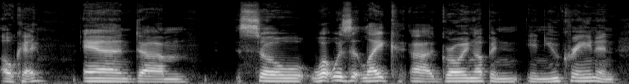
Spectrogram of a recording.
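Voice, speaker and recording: A man's voice: a little high, fairly even intonation, slow pace, smooth. A man hosting a casual interview, asking long questions with many uhs and restarts. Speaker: podcast host, interviewer.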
